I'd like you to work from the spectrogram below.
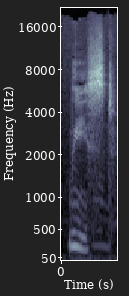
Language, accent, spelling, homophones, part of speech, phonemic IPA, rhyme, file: English, General American, least, leased, adjective / determiner / adverb / noun / pronoun / prepositional phrase, /list/, -iːst, En-us-least.ogg
- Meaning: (adjective) Chiefly preceded by the: superlative form of little: most little.: Chiefly used with abstract nouns: less than all others in extent or size; littlest, smallest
